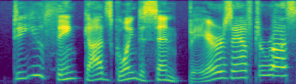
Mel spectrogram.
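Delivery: high-pitched, trembling, wavering, quivering voice. Reading a story aloud, a child asks Mom a question in a quivering voice. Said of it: "Peter asked in a quivering voice".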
